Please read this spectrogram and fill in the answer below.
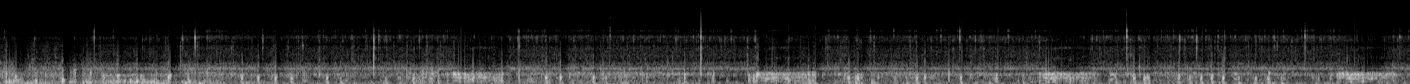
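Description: Underwater noise picked up by a camera held in the sea: water crackling and rushing against the housing, with a faint steady hum and a muffled swell about every three seconds.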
